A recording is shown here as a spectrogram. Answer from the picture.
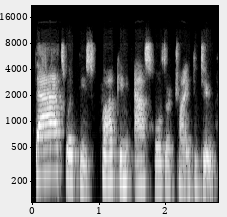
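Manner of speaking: ordinary talk, nothing marked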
